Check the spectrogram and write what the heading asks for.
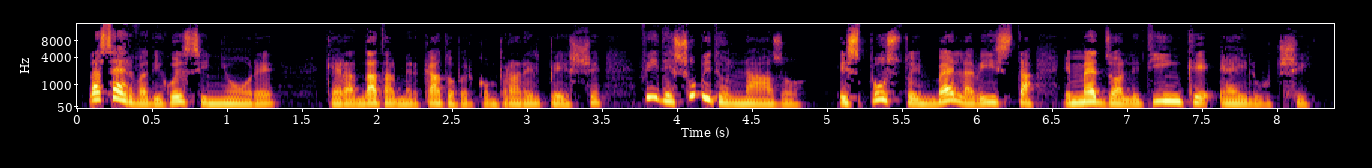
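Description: A woman reading a children's fairy tale for radio, with playful, expressive narration. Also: deep voice, fairly quick, hardly any pauses, no echo, clean studio sound. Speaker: reader.

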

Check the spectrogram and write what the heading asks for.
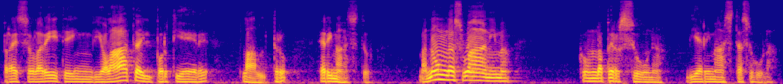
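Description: A man giving a dramatic poetry recitation in measured, declamatory phrases. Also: low voice, expressive, a little mellow.

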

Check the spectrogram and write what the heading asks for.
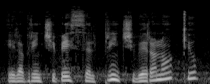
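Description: A woman reading a fairy tale aloud as a storyteller, lively and expressive, in a reverberant room. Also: lowish voice, brisk.

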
